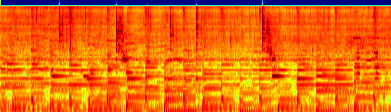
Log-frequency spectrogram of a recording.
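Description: Shrimp sizzling in a hot wok as they are stirred, with a few sharp scrapes of the utensil against the pan. Background music with a steady bass line runs underneath.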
